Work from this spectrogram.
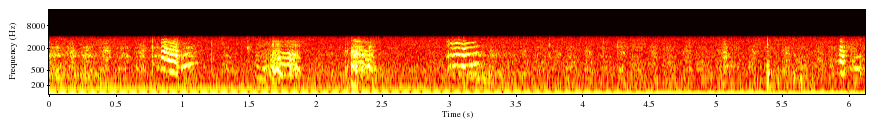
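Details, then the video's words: Dobermann during a birth, with a puppy being born: a few thin, high, bending whimpering cries, spaced irregularly about a second apart, over a steady low electrical hum. "doberman giving birth"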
